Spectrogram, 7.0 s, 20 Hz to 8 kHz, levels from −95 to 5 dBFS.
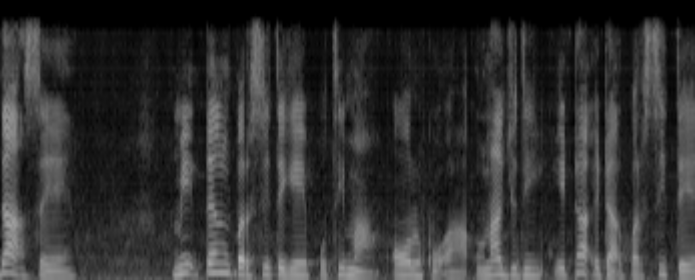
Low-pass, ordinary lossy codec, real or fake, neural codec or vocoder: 7.2 kHz; none; fake; codec, 16 kHz, 4 kbps, X-Codec, HuBERT features, trained on LibriSpeech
